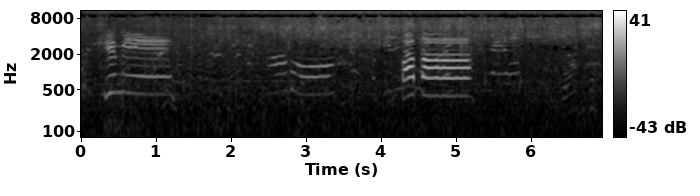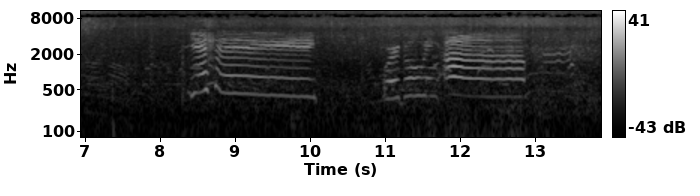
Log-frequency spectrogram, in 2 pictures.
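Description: A young woman speaks close by in a lively, sing-song voice.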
